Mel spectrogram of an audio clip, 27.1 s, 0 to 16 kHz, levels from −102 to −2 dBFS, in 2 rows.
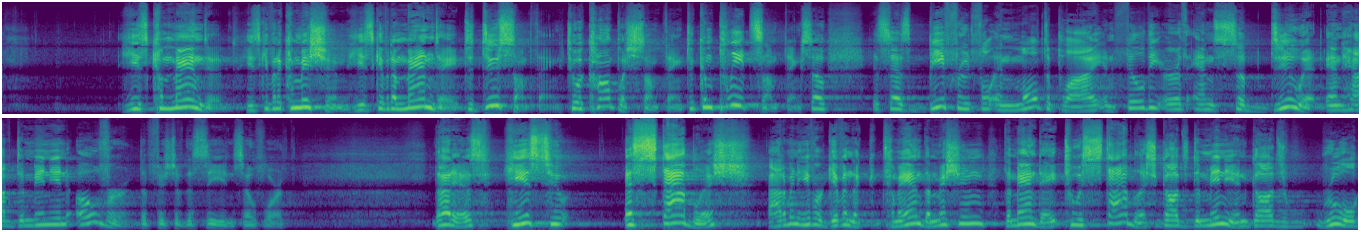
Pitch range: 170-230 Hz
